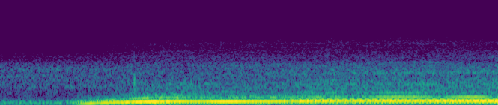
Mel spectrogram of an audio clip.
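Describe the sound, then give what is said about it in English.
A vehicle engine rumbles up out of a quiet background and holds a steady, fairly loud drone of road traffic passing in the background. No one speaks. “I know there's a lot of traffic going on in the background, y'all.”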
